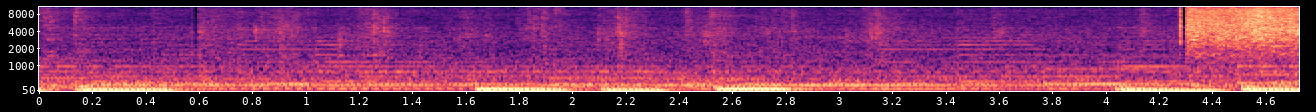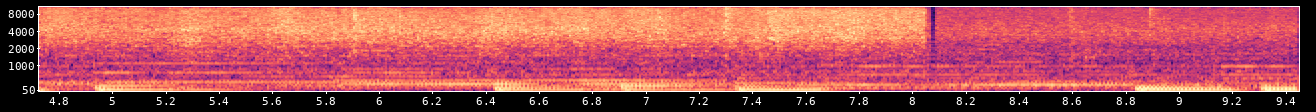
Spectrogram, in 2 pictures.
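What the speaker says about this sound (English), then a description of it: "we're gonna saute our onions" Onions sautéing in olive oil in a pan give a steady loud sizzle, swelling to a harsher, brighter hiss midway before easing again, with low background tones and no talking.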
